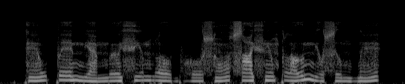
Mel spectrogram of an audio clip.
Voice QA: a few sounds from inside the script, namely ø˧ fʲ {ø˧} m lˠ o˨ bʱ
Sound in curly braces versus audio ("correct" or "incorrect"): correct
